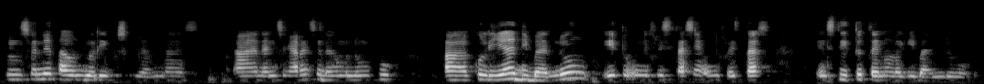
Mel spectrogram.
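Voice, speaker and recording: A young woman, an English teacher, answering questions in a casual chat, soft-spoken and easy to laugh. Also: mid-range voice, fairly even intonation, normal speed, muffled recording, slight background noise.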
